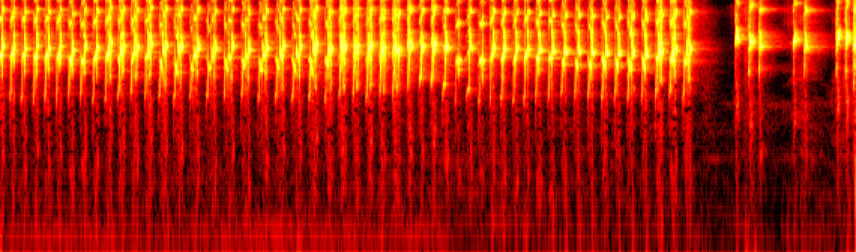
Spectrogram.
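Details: Lovebird song described as world champion quality: a fast, continuous chatter of sharp, high, scratchy chirps for about seven seconds, then a few separate high chirps after a brief pause.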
